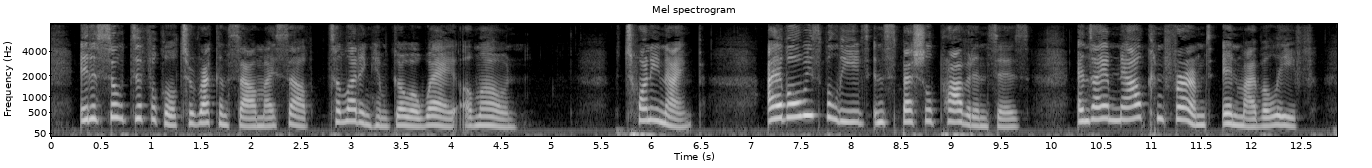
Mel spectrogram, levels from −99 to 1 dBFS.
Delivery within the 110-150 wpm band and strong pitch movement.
Yes: slow, 135 wpm; wide, 9.0 semitones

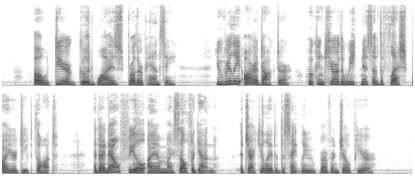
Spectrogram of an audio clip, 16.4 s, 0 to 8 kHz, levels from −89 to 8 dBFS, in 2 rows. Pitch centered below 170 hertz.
No: medium, 180 Hz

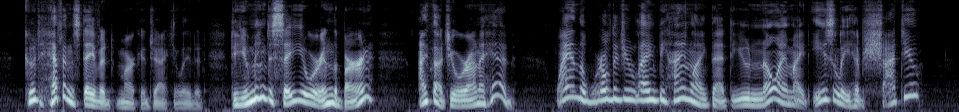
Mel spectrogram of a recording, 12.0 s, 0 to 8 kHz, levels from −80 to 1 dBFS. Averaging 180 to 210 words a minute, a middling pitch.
Yes: average, 200 wpm; medium, 175 Hz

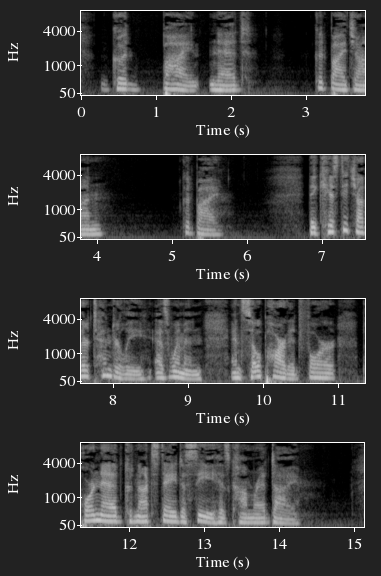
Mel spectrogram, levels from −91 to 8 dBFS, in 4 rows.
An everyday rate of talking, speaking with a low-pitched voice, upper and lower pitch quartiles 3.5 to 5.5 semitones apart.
No: slow, 115 wpm; low, 130 Hz; average, 4.2 semitones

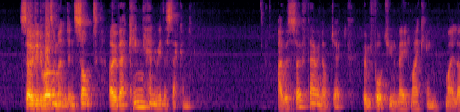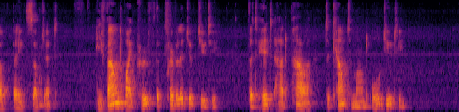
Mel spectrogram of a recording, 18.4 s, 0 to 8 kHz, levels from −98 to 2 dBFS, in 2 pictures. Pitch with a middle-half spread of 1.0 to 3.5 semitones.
No: average, 4.5 semitones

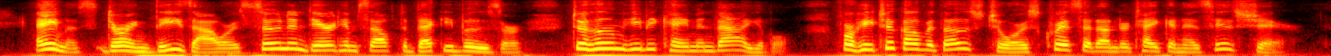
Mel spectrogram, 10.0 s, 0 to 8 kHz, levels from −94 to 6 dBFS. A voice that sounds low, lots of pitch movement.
No: high, 205 Hz; wide, 6.9 semitones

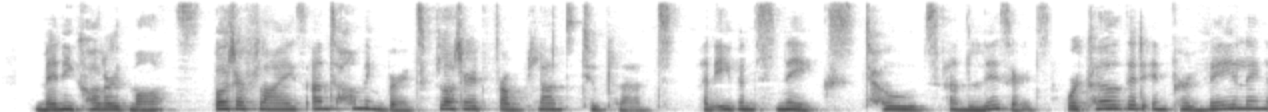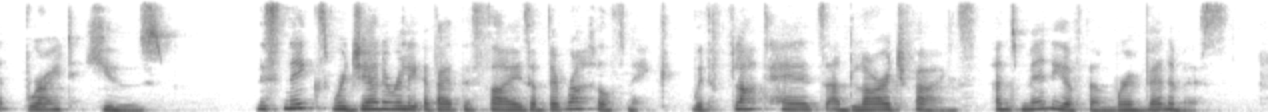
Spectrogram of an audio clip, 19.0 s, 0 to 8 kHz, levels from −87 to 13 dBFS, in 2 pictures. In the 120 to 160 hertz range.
No: high, 220 Hz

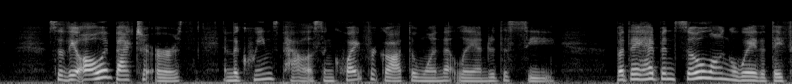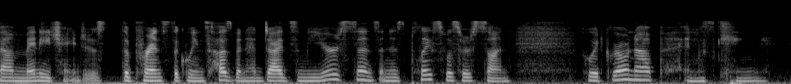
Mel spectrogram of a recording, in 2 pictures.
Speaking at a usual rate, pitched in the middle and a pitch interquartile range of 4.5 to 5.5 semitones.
No: fast, 215 wpm; medium, 170 Hz; average, 5.2 semitones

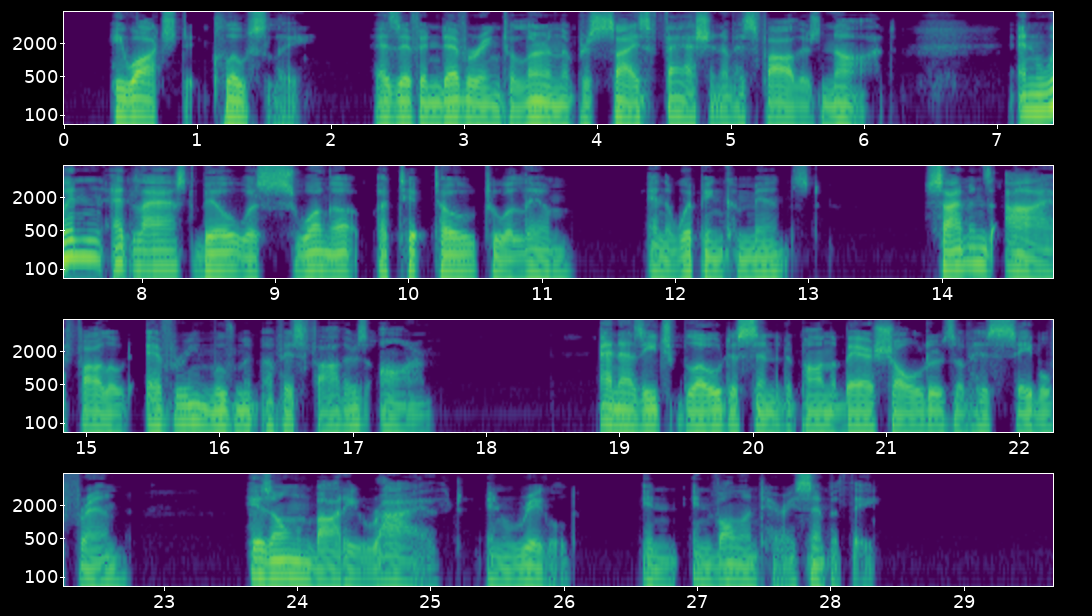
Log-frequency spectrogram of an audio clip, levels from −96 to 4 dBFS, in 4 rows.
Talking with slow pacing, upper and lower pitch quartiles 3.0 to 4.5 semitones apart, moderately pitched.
No: slow, 130 wpm; average, 3.7 semitones; very low, 85 Hz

